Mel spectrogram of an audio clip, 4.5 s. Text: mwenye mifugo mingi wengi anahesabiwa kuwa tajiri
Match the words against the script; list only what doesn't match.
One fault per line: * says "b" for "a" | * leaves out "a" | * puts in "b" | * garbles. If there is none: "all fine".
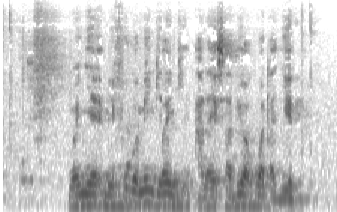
all fine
